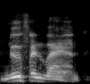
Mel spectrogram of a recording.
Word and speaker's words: Newfoundland: called with the pronunciation by saying understand newfoundland understand that works why didn't we go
